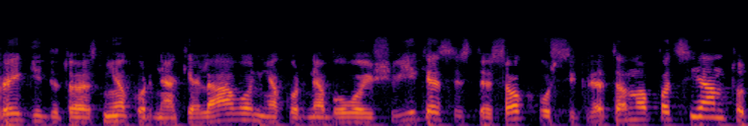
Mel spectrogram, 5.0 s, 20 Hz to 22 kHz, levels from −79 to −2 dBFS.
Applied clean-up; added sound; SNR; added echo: none; none; none; none.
